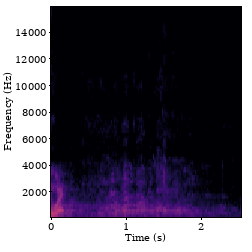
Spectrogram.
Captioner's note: laughter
